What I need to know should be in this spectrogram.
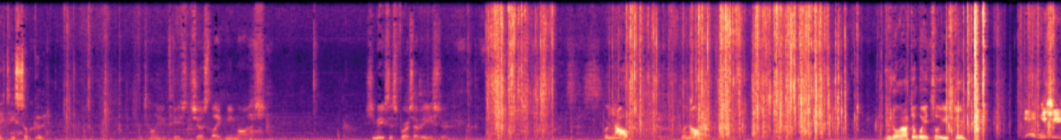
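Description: A chip bag crinkles and rustles loudly.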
